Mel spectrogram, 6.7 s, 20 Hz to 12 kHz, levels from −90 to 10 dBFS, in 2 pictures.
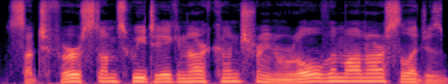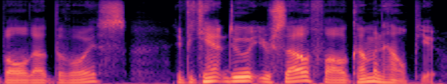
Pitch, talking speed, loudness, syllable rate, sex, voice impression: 125 Hz, 260 wpm, -16 LUFS, 5.5 syllables/s, male, masculine, adult-like, tensed, powerful, slightly bright, clear, slightly raspy, intellectual, calm, friendly, reassuring, wild, lively, kind, slightly intense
